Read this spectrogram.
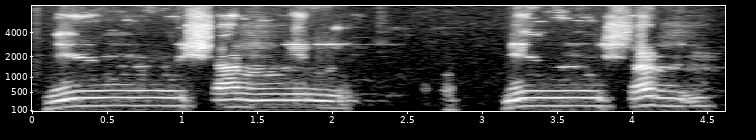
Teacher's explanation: nun mati bertemu shin. Min akan ditahan dikit ya supaya ketahuan ini.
